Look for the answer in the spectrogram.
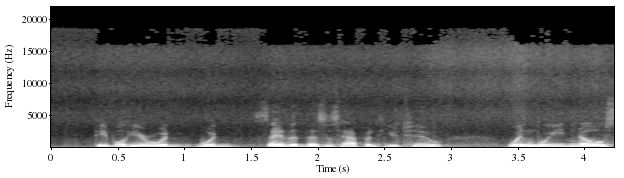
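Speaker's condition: No condition

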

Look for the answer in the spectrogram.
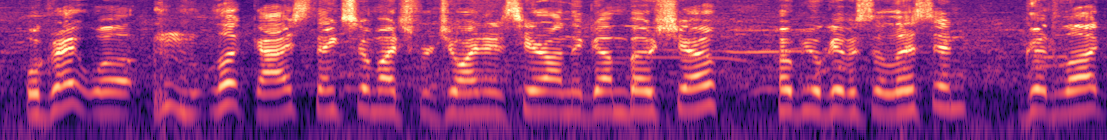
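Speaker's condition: No condition

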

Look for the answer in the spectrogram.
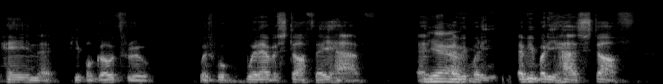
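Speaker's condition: Stuttering; long history of stuttering, spent life trying not to stutter, manages with positive visualization and focusing on content; repeated sounds, repeated words, prolonged sounds

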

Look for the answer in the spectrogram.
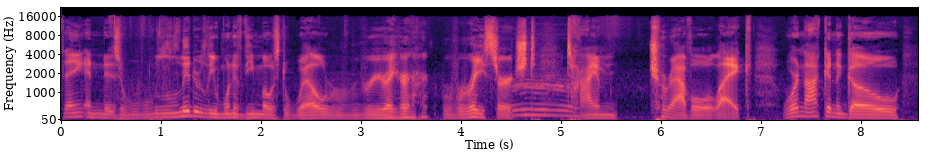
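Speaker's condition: Stuttering; described as speech impediment; stutters when talking, stutter sometimes mistaken for shivering from cold; prolonged sounds, blocks

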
